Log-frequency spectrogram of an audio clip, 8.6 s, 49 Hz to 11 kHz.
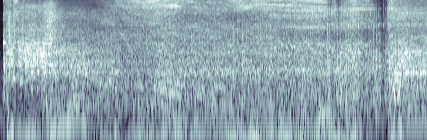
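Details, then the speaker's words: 2012 Honda Odyssey J-series V6, first start after the VCM spool valve oil leak repair, engine cover off: engine catches and settles with a loud steady hiss over idle, a giant vacuum leak. "Ah, giant vacuum leak. Fix that. So, listen for hissing noises. If you hear a big one, look for a vacuum leak."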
